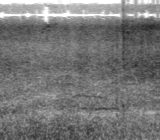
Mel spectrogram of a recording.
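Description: A multi-storey building collapsing in an earthquake: a loud, steady rush and rumble of falling debris and billowing dust, with one sharp knock about a second and a half in.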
